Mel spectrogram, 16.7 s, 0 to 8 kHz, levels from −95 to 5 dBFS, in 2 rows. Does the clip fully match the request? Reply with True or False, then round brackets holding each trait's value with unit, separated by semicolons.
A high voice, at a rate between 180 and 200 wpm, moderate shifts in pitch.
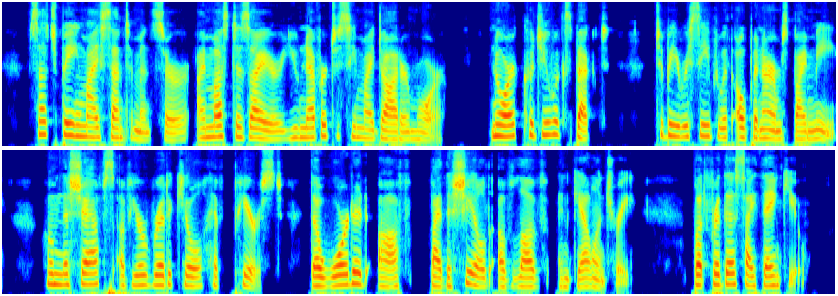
True (200 Hz; 185 wpm; 4.0 semitones)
